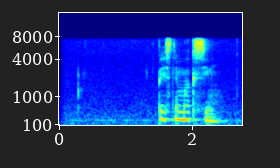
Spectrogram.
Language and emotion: Russian, neutral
